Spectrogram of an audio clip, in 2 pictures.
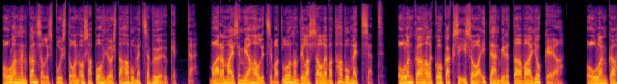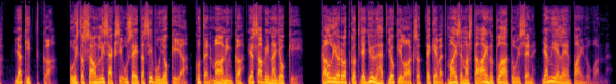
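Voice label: Finnish, male, narration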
